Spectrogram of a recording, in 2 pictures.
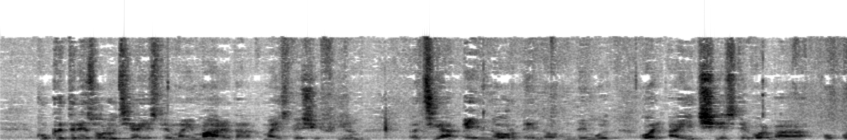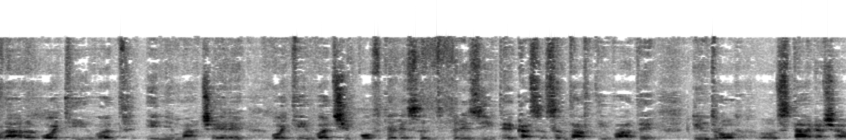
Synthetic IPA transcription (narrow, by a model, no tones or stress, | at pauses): kukɨt̪re̞zo̞lut̪siaje̞st̪e̞majmaɾe̞d̪amajest̪e̞ʃifilm | ət̪sijaʔeno̞rme̞no̞rmd̪e̞mult̪ | o̞rʲait͡ʃʲje̞st̪e̞vo̞rbapo̞pulaɾəʔo̞rkʲejvəd̪ | inimat͡ʃe̞ɾe̞ | o̞rkʲejvəd̪ʃipo̞ft̪e̞le̞sunt̪ːɾezit̪e̞kasəsunt̪akt̪ivat̪e̞ | d̪int̪ɾo̞st̪aɾeaʃa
